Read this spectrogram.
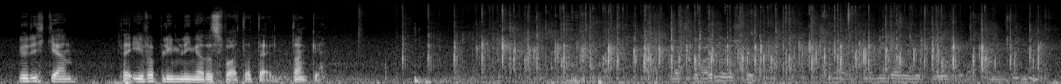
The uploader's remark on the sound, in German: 20. Gedenkveranstaltung für die Opfer der NS-Militärjustiz. Im Donaupark in Wien-Kagran. Ungeschnittene Aufnahme der Gedenkveranstaltung.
